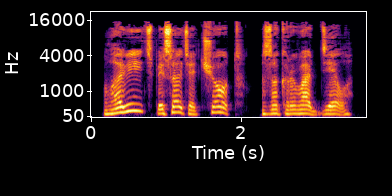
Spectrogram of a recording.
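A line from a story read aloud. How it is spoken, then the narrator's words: Stern, frowning. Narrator (Russian): нахмурился Фрис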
